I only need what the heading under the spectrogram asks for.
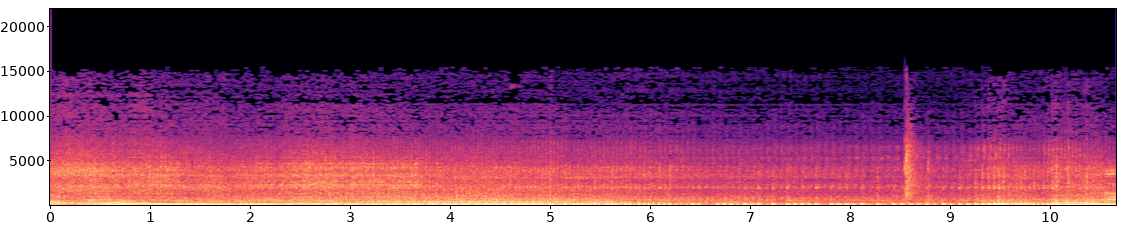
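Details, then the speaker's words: Smash motorcycle with original regulator fitted: small revs with stumbling, uneven beat and spluttering at initial throttle; misfire traced to a battery no longer holding charge. "Nah masih berempat di awal jadi di awal gas berarti memang ada masalah dengan aki ya akinya yang sudah tidak bagus ya"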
